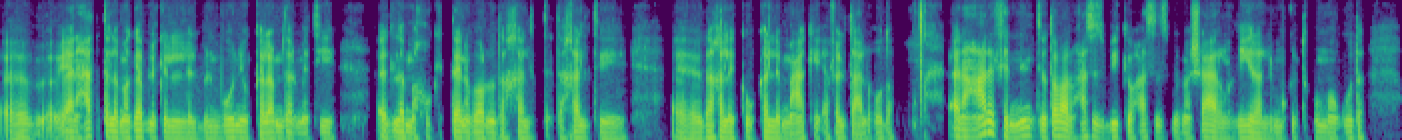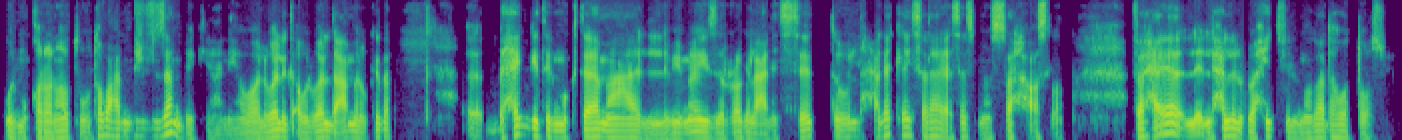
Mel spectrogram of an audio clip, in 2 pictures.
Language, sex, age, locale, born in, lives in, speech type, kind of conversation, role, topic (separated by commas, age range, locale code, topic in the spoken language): Arabic, male, 30-34, ar-EG, Egypt, Portugal, conversation, advice, advisor, إزاي أتعامل مع الغيرة والمقارنات بيني وبين إخواتي؟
